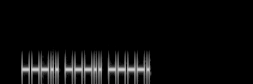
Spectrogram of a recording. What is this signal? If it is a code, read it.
Morse code, heard as a keyed tone, about 50 wpm, 700 Hz. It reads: 889
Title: Numbers - 3-Digit 50wpm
